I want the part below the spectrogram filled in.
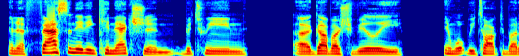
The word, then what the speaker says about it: Gabashvili: First round, he plays Temuraz Gashvili. Hope I pronounced that correctly. – Gabashvili, thank you.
